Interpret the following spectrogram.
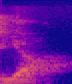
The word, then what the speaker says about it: Ea: And the name also, that name in particular, Yah, came from the Assyrian Yah, like, you know, spelled E-A. That's where they got Yah, because it's pronounced Yah.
